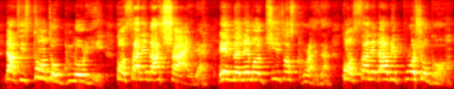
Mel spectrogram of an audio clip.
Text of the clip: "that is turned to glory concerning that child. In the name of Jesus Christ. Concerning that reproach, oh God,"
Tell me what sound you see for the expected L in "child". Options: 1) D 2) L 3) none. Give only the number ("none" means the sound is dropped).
3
